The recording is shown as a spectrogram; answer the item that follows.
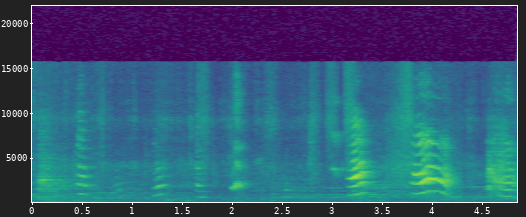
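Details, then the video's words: Indian ringneck parakeet calling while eating guava: a few harsh, harmonic squawks, two louder rising-falling ones near the end, over a low background hum. "Ringneck parrot eating guava Ringneck parrot sound, talking parrot, parrot calling sound"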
